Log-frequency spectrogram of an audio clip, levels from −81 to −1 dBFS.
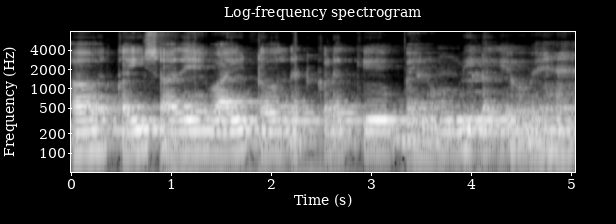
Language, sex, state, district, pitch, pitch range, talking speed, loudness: Hindi, male, Uttar Pradesh, Jalaun, 110 Hz, 105-110 Hz, 155 wpm, -15 LUFS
